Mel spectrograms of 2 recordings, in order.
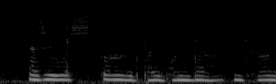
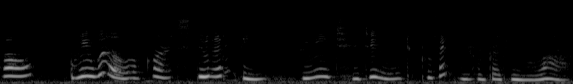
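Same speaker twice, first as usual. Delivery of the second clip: high, deliberate creature voice; higher, louder, measured start; 6 semitones higher, 5 dB louder than usual. A narrator's reading. Voices Nezu character.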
